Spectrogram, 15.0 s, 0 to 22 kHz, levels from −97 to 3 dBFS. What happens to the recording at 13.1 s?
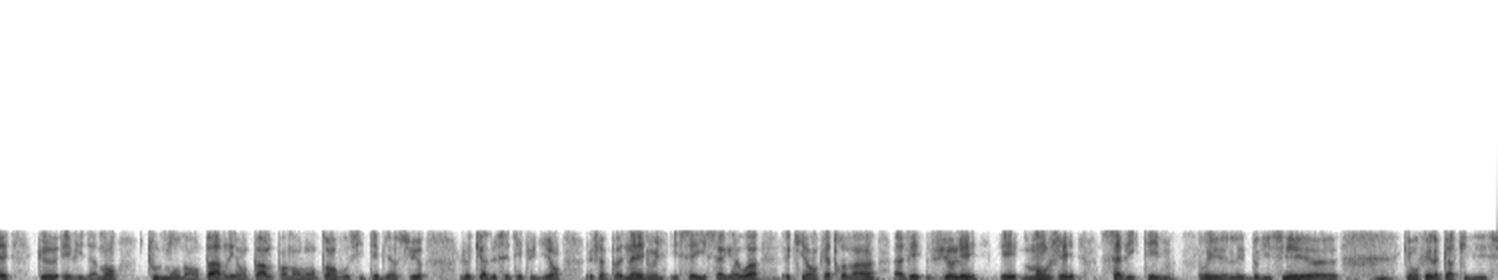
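At 13.1 s the speech is still passing through the AMR narrowband mobile codec, as it does for the whole clip. The audio is cut to a narrowband signal and rebuilt from a vocal-tract model with sparse pulse excitation, so nothing above 3.8 kHz survives and the voice sounds plainly buzzy and synthetic, which fits one of AMR-NB's lower modes near 8 kbps.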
